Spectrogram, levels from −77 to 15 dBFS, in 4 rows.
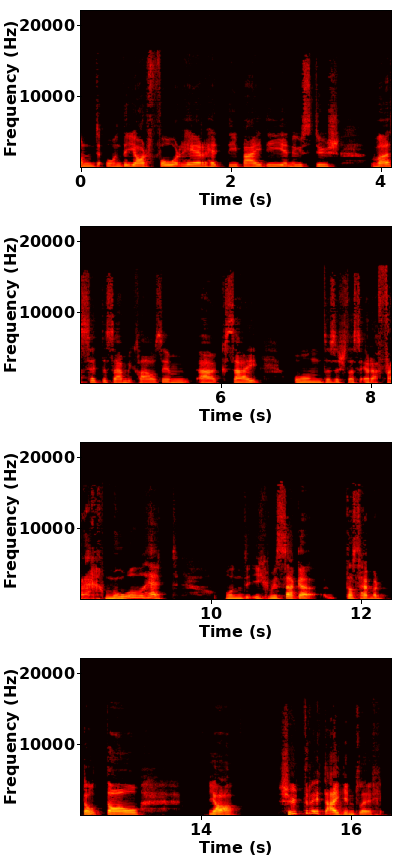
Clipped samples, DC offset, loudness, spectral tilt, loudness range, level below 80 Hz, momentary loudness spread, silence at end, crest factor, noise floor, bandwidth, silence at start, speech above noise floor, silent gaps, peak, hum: under 0.1%; under 0.1%; -26 LUFS; -5 dB/octave; 5 LU; -66 dBFS; 12 LU; 0.15 s; 22 dB; -80 dBFS; 16.5 kHz; 0 s; 54 dB; none; -4 dBFS; none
